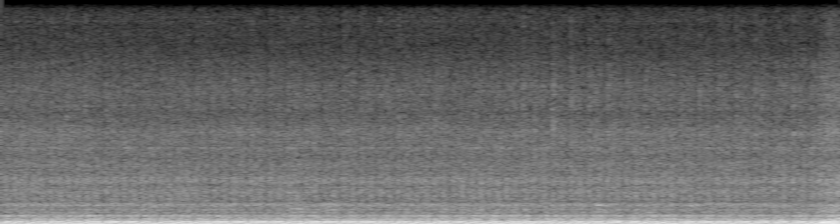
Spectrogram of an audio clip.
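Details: Classic Mini turbo on first start-up after build: even idle with a light rapid tapping from the top end; sounds almost like a big end but is felt on the rocker cover.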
